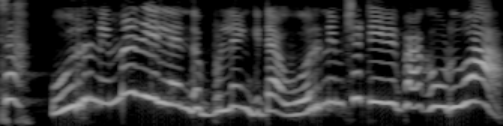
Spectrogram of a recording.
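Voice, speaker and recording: Doing a cartoonish character voice, a woman talks at an extremely high pitch with very wide pitch swings, a fairly quick pace and very even loudness. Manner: sharp, scolding.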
